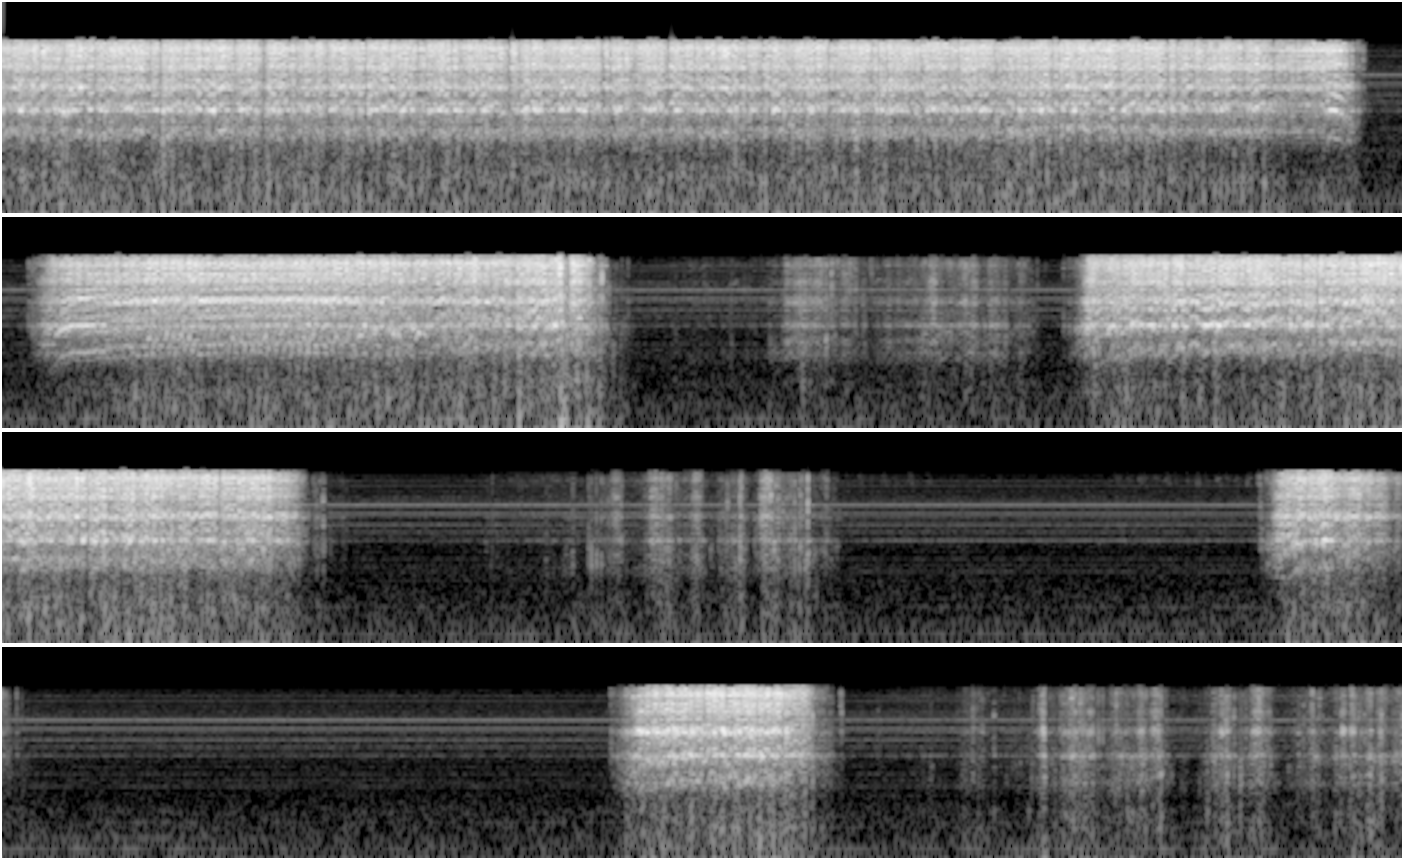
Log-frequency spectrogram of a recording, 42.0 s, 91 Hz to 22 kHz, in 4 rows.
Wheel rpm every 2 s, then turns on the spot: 200, 200, 200, 200, 150, 140, 190, 70, 20, 140, 200, 100, 10, 10, 0, 20, 0, 10, 90, 10, 10.
14-16 26-28 38-42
